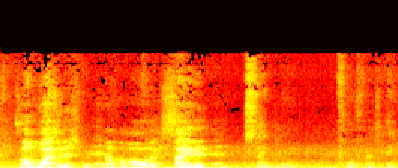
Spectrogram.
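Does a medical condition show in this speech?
No.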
